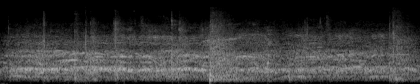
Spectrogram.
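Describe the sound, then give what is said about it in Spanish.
A dense, agitated crowd protesting against squatters in Fortuna, Spain, shouts and roars continuously, with sharp scattered impacts of thrown stones striking hard surfaces cutting through the din, one especially loud crack midway. “Gritos atronadores, lluvia de pedradas,”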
